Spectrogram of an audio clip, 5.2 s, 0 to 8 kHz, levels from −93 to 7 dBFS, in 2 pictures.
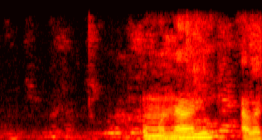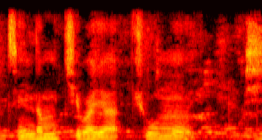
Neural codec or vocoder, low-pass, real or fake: none; 7.2 kHz; real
